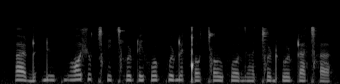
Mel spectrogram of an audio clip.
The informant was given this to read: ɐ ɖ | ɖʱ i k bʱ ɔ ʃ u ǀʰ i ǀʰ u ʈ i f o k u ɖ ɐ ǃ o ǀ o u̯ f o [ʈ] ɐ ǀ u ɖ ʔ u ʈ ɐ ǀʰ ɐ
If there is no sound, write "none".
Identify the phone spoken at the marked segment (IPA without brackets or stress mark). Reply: dʱ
